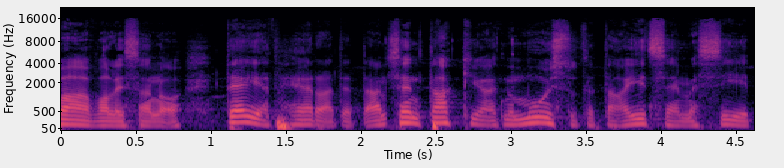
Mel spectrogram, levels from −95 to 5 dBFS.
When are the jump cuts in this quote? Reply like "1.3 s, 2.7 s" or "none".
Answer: 2.1 s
